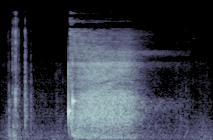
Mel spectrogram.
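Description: A video game plays a short whooshing sound as a match loads.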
